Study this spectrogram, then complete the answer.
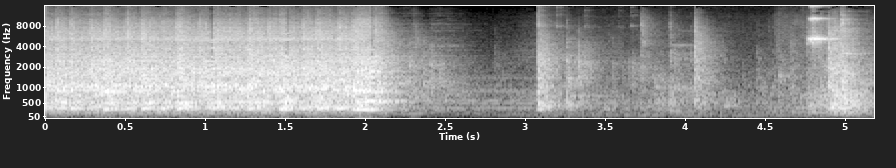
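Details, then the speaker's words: Abused, long-unmaintained Craftsman YT4000 hydrostatic riding mower, after fresh fuel and new spark plugs: about two seconds of steady cranking with no firing, then stops. Cranks but won't start, no fuel delivery; fuel pump later ruled out. "So the answer to that would be no. Alright, what you want to do now? Maybe we should see if there's fuel coming out the other side of the pump."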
